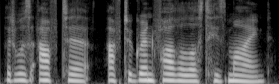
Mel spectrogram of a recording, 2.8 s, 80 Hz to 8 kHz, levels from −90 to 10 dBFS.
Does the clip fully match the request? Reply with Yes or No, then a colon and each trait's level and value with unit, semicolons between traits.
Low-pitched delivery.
No: high, 205 Hz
